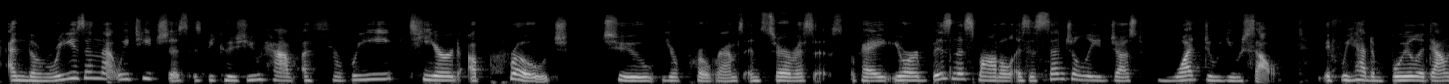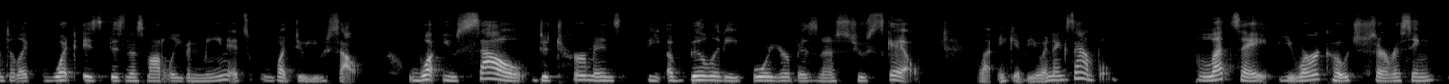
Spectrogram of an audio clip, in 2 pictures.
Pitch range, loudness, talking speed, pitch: 170-205 Hz, -28 LUFS, 155 wpm, 180 Hz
